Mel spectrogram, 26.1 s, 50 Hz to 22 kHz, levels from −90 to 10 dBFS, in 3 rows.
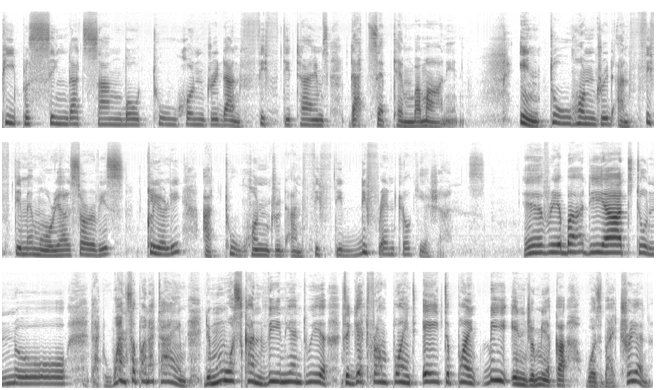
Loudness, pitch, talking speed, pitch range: -24 LUFS, 190 Hz, 105 wpm, 165-235 Hz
